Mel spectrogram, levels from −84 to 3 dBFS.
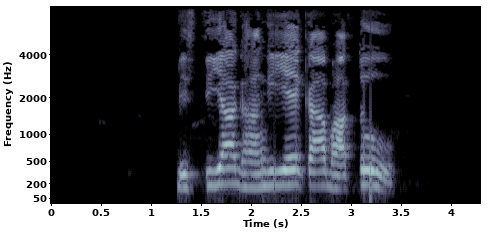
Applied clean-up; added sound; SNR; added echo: none; none; none; none.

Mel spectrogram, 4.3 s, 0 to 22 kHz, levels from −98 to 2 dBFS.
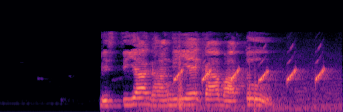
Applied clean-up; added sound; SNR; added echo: none; Alarm / Car; 1 dB; reverberation time 0.6 s.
